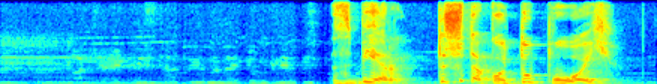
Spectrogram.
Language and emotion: Russian, angry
